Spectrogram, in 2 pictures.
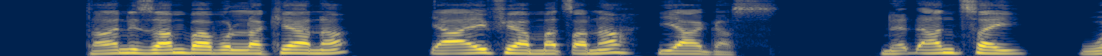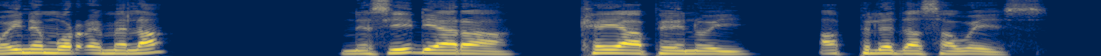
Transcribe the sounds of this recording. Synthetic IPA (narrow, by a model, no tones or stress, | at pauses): t̪aːnɪzɐmbaːbɔlːɐkɛjanɐ | ʔjɐːjfɪjaːmɐt͡sʼɐnɐjaːɡɐ̰s | nɛɗɐnt͡sːɐj | wɔjnɛmɔɾɛmɛlɐ | nɛsiːɗɪjaːɾa | kʰɛjaːpeːnɔj | ʔɐpːɪlɛd̪ɐsɐweːs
